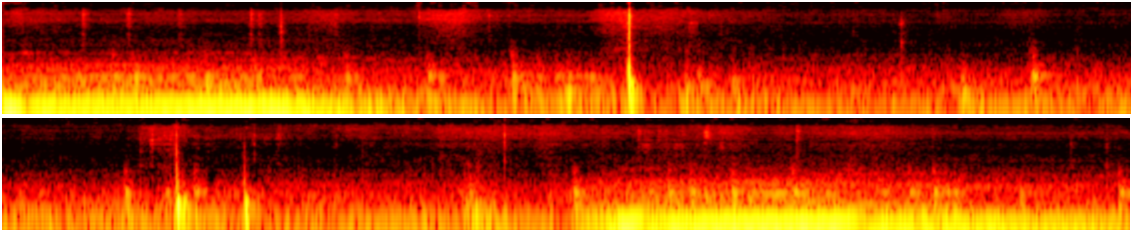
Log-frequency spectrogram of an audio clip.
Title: Car clunking noise. #mechanic #car #suspension #annoying #garage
